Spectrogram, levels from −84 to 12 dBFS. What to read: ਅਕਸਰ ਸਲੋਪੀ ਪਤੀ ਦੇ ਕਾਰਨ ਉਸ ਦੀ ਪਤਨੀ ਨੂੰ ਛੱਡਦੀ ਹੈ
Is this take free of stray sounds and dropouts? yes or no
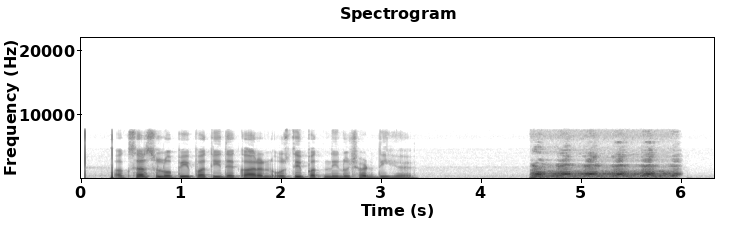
no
